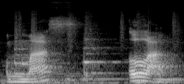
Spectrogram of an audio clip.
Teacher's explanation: untuk setiap pengucapan vokalnya itu dia di antara semi tertutup dan juga semi terbuka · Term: vokal E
